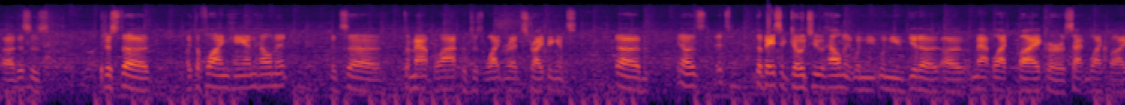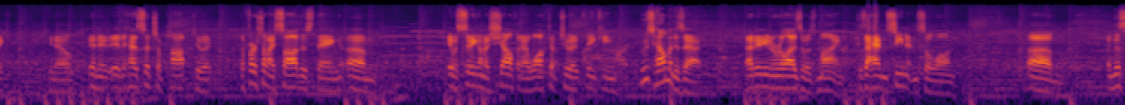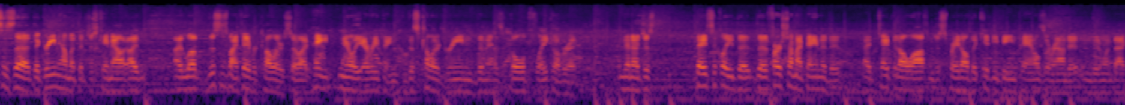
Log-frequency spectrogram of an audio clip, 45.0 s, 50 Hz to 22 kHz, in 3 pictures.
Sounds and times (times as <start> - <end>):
Speech: 0.0 - 3.8, 4.4 - 20.1, 21.0 - 27.7, 28.7 - 29.2, 29.8 - 45.0
Music: 0.0 - 45.0.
